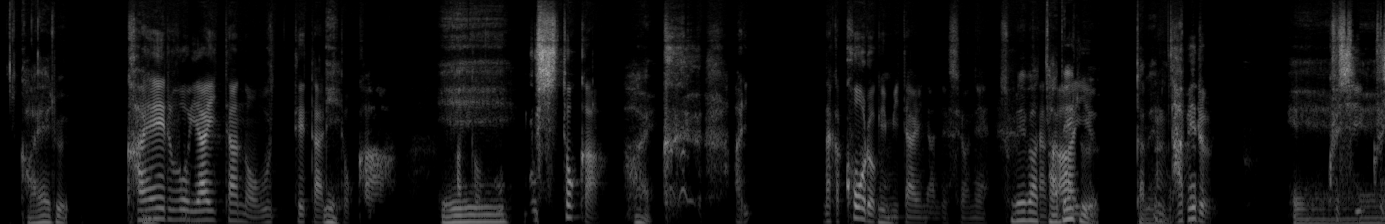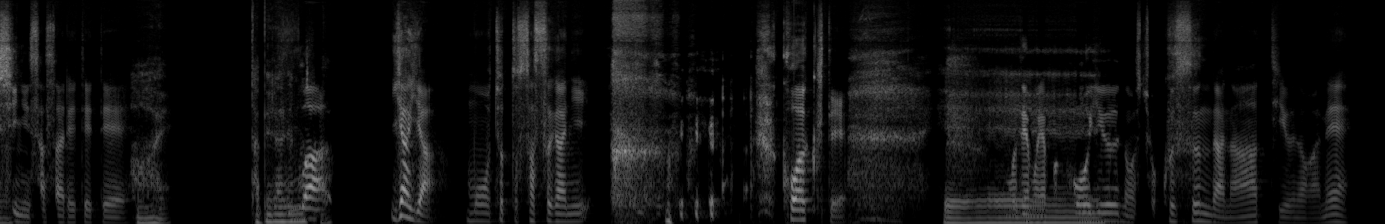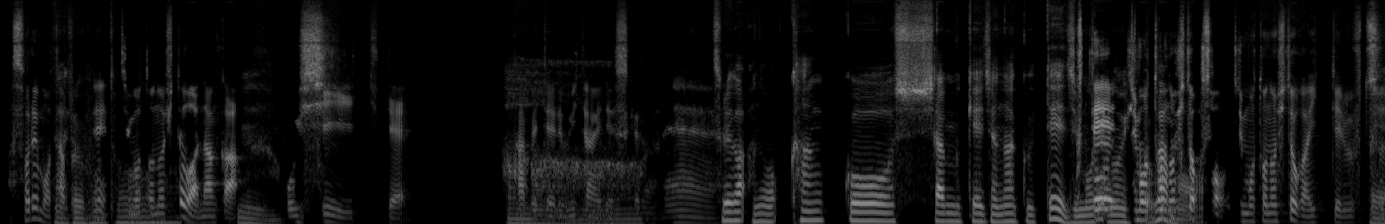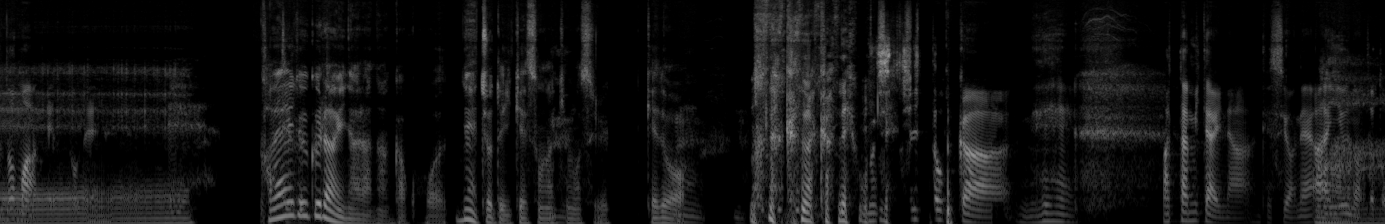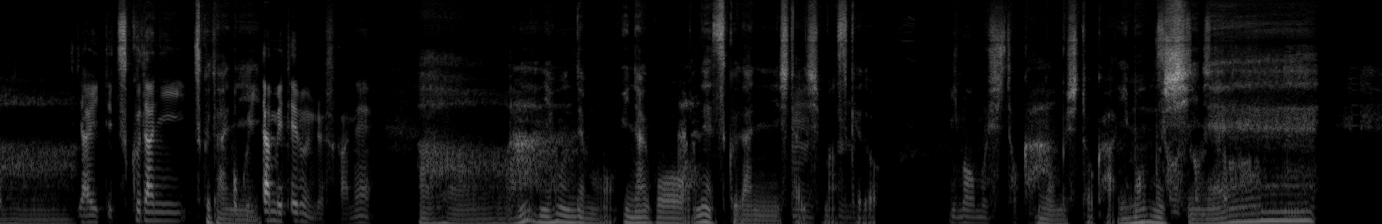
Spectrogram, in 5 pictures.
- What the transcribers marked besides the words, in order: distorted speech; static; laugh; other background noise; laugh; drawn out: "へえ"; drawn out: "ああ"; drawn out: "へえ"; laughing while speaking: "ま、なかなかでもね"; tapping; drawn out: "ああ"; drawn out: "ああ"
- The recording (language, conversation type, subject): Japanese, unstructured, 次に行ってみたい旅行先はどこですか？
- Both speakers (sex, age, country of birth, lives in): male, 40-44, Japan, Japan; male, 50-54, Japan, Japan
